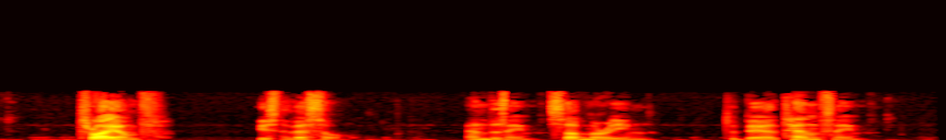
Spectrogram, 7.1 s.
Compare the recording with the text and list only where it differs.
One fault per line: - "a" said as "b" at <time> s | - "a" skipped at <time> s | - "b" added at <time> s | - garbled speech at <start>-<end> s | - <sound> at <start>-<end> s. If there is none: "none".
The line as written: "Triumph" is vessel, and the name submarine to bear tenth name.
none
